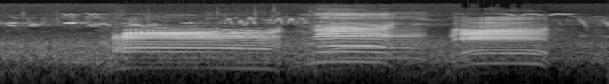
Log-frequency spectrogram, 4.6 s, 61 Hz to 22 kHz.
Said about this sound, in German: Atmo, Sonntag, 30. Mai 2021, 9.15 Uhr an Brieftaubenzentrum Gelsenkirchen. Eingangsbereich. Gegenüber Schafe auf Wiese mit Hochsitz.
